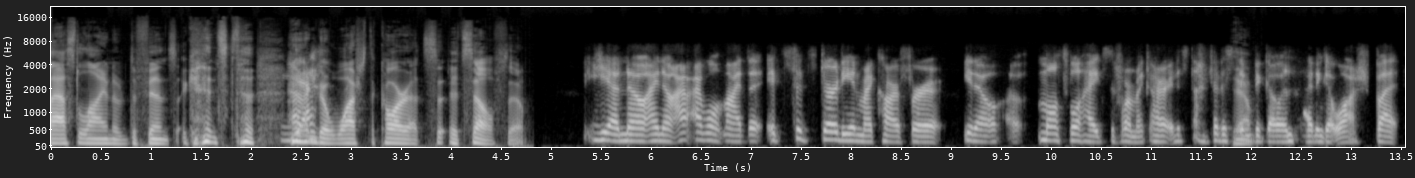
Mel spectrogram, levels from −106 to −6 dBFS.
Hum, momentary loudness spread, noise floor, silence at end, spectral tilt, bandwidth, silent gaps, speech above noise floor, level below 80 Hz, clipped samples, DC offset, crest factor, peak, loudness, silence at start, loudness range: none; 9 LU; -68 dBFS; 0.1 s; -5 dB/octave; 15 kHz; none; 36 dB; -70 dBFS; under 0.1%; under 0.1%; 20 dB; -12 dBFS; -32 LUFS; 0 s; 3 LU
